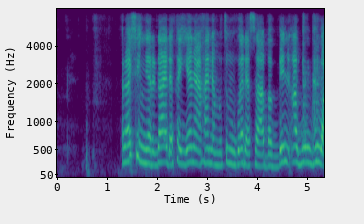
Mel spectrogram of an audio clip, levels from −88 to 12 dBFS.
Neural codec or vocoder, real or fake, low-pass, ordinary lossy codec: codec, 32 kHz, 1.9 kbps, SNAC; fake; 7.2 kHz; none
